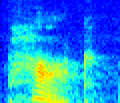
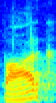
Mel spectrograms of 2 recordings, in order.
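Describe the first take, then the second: First: It is said with an English-sounding accent. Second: It is said plainly without an English accent. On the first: "ये accent भी है, pronunciation भी है" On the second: "ये pronunciation है, accent नहीं है लेकिन ठीक है"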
